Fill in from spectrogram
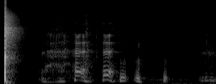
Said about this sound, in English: And I'll give you the clap.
